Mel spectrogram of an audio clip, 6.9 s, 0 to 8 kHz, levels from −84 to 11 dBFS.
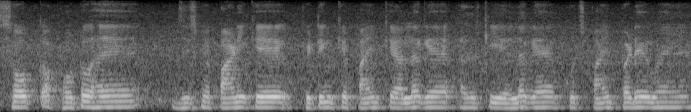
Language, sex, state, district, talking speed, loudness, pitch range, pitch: Hindi, male, Rajasthan, Bikaner, 180 wpm, -18 LUFS, 130-140 Hz, 140 Hz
